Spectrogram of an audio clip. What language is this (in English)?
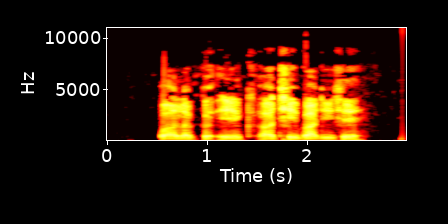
Goaria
